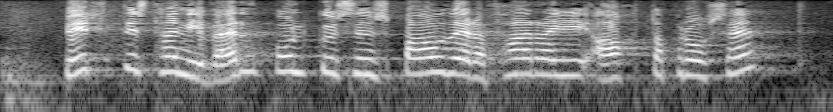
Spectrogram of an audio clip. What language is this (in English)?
Icelandic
